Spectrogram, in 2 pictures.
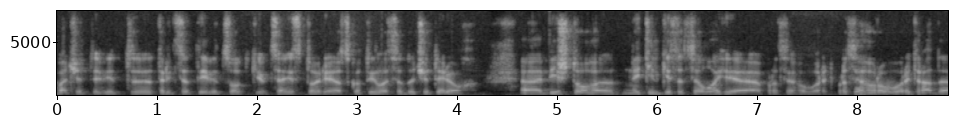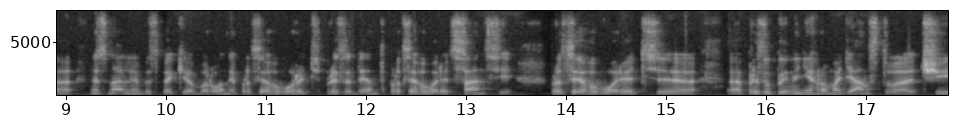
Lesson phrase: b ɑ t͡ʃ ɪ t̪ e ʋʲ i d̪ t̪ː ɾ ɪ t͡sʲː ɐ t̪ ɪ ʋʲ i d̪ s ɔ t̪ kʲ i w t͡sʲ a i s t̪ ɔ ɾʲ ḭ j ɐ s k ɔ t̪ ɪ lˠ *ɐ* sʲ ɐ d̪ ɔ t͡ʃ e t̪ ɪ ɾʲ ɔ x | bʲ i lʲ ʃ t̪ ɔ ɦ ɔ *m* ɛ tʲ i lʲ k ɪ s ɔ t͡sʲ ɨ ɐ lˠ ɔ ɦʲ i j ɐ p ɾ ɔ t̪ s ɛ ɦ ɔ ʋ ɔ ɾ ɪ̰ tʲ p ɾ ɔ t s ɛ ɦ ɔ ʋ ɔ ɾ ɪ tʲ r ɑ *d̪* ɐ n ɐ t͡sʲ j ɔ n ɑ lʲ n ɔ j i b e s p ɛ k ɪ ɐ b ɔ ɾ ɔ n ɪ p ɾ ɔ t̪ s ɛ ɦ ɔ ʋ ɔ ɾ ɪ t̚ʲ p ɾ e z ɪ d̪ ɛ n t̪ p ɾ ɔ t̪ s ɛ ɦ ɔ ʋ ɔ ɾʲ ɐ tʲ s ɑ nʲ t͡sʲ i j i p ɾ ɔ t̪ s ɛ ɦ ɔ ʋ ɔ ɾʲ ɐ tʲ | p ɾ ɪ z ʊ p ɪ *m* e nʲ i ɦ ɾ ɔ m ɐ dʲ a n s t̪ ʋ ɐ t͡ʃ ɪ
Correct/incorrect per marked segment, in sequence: correct, incorrect: n, correct, incorrect: n

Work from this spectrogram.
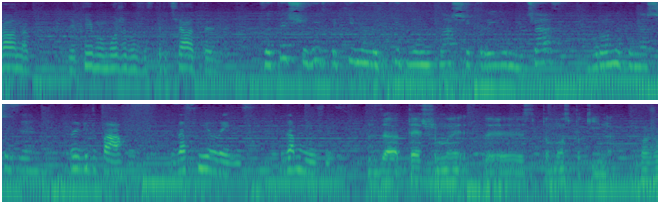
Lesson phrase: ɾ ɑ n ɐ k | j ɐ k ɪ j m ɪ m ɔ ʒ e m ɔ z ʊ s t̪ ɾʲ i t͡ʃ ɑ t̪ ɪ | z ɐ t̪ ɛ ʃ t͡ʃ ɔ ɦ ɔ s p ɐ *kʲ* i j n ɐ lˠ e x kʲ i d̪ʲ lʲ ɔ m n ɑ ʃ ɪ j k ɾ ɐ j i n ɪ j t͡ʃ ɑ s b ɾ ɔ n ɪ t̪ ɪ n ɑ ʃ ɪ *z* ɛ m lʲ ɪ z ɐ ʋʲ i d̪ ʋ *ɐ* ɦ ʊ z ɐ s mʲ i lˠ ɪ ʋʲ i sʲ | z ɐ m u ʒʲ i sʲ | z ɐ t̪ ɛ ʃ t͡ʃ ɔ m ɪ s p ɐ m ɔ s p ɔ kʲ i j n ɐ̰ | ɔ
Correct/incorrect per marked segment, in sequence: correct, correct, incorrect: ɑ

